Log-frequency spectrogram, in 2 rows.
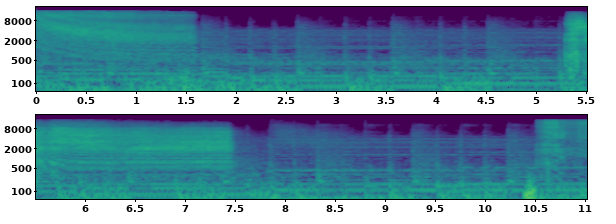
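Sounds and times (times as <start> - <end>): rocket motor igniting and burning: 0.0 - 1.7, 5.3 - 7.7.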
